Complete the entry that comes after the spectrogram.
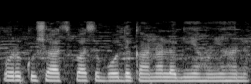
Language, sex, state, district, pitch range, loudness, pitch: Hindi, male, Punjab, Fazilka, 165-180 Hz, -16 LUFS, 175 Hz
